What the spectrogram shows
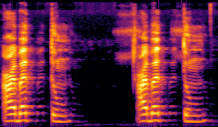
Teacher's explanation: دال کے اوپر شد ہے تو اس کو زور سے پڑھیں گے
